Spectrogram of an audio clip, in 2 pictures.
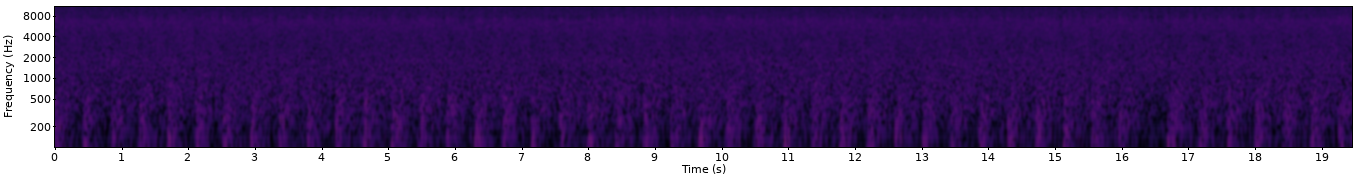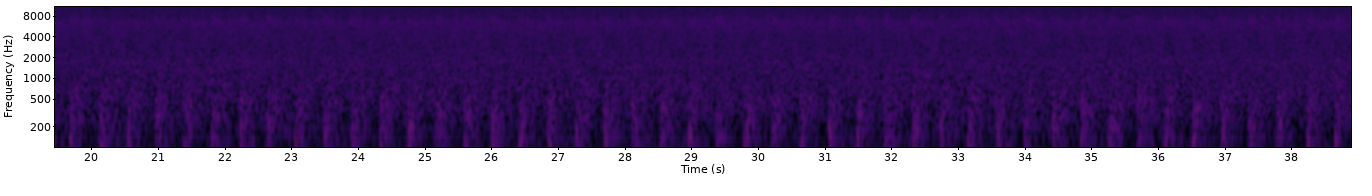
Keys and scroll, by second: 27.0-30.0 typing, 31.1 g, 35.8 n, 36.1 g.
